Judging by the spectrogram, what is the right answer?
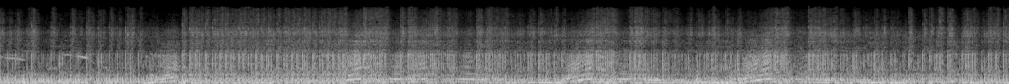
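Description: Mitsubishi Lancer Evolution's turbocharged four-cylinder engine being revved in a series of short throttle blips, about four of them, rising and falling in pitch over a running idle.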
